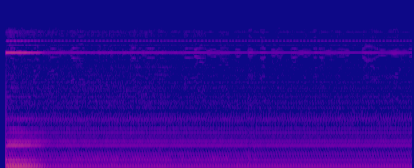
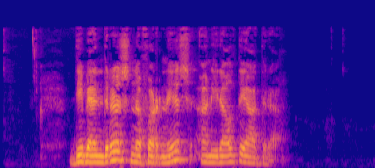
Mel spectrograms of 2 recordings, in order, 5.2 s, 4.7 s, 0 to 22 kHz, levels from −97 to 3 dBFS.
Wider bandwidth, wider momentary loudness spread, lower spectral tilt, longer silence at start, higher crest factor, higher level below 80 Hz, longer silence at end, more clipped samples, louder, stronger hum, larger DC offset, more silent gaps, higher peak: about the same, 11.5 kHz vs 11.5 kHz; first, 14 LU vs 11 LU; second, -3 dB/octave vs -5.5 dB/octave; second, 0.05 s vs 0.9 s; about the same, 20 dB vs 22 dB; about the same, -68 dBFS vs -64 dBFS; second, 0 s vs 1.25 s; neither; second, -60 LUFS vs -20 LUFS; first, 50 Hz at -70 dBFS vs none; neither; neither; second, -40 dBFS vs -2 dBFS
